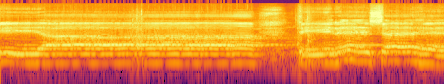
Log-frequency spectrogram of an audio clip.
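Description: Male voices chanting a noha, a Shia Muharram lament, unaccompanied. The lead voice holds one long steady note, breaks briefly about three seconds in, then starts a new phrase.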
